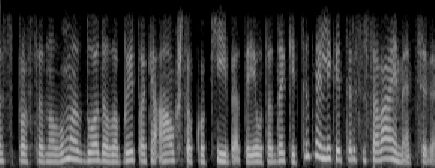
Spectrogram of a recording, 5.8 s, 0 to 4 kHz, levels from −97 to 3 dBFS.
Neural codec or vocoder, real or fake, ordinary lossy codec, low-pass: none; real; Opus, 64 kbps; 3.6 kHz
